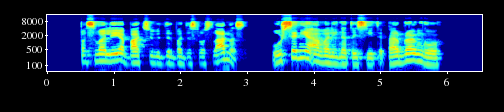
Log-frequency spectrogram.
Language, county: Lithuanian, Klaipėda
